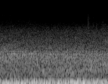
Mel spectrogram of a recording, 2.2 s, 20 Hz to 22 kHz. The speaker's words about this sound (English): Alright, I'm walking through the forest on a deer path. You can probably hear the traffic on the I-680 loop buzzing by me.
